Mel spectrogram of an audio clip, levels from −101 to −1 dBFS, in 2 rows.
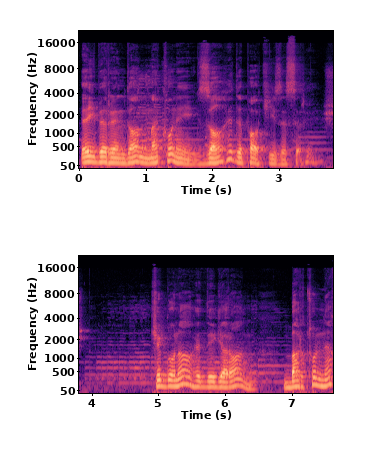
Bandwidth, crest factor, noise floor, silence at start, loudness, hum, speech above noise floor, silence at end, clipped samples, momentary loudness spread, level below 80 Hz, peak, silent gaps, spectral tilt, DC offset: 13 kHz; 20 dB; -45 dBFS; 0.05 s; -20 LUFS; none; 25 dB; 0 s; under 0.1%; 20 LU; -44 dBFS; 0 dBFS; none; -8 dB/octave; under 0.1%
